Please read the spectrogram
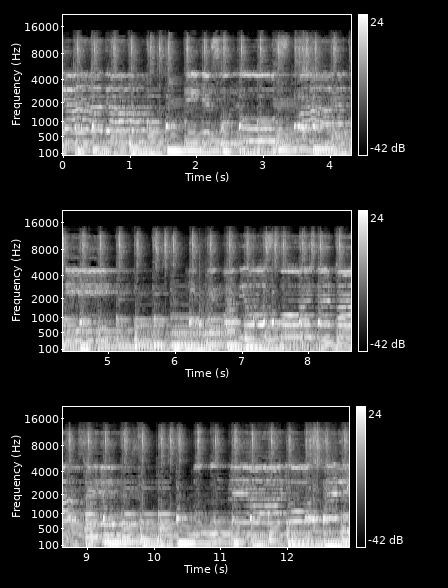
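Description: Live song on a Yamaha electronic keyboard, its built-in accompaniment giving steady bass notes and an even, shaker-like percussion rhythm, with a woman singing over it into a microphone.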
